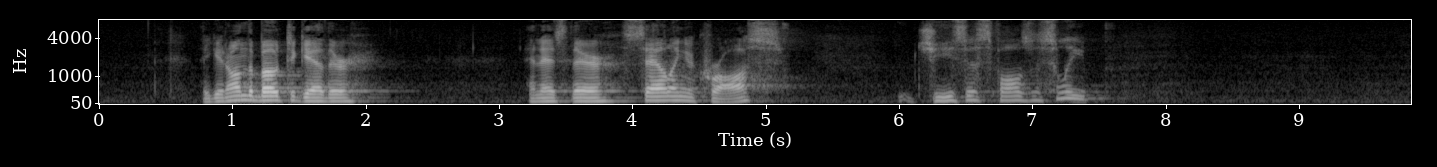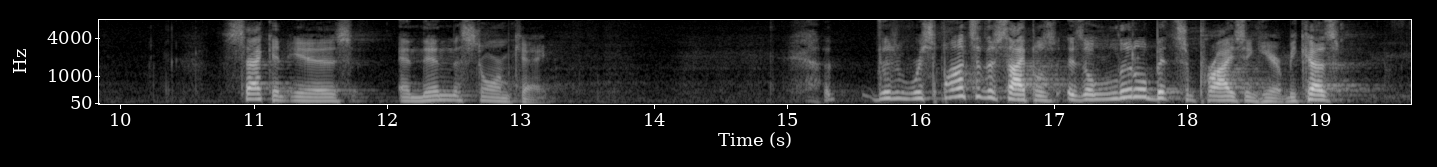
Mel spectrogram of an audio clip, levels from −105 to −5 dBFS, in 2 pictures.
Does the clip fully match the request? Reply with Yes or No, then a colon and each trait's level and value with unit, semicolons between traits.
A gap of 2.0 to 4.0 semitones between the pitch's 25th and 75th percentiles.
No: average, 4.6 semitones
